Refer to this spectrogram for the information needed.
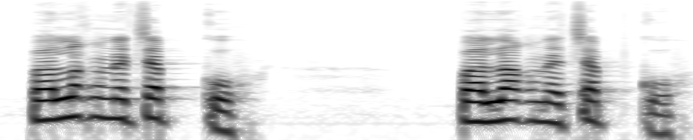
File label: "pvlaknv cvpko", Muscogee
